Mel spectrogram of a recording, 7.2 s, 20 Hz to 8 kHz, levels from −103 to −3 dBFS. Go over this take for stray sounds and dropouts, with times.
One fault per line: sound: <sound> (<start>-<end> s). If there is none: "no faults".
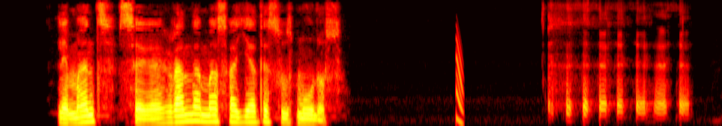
sound: chirp (4.6-4.6 s)
sound: laugh (5.4-7.0 s)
